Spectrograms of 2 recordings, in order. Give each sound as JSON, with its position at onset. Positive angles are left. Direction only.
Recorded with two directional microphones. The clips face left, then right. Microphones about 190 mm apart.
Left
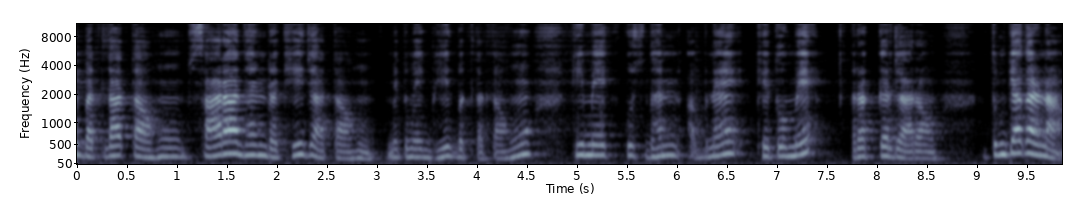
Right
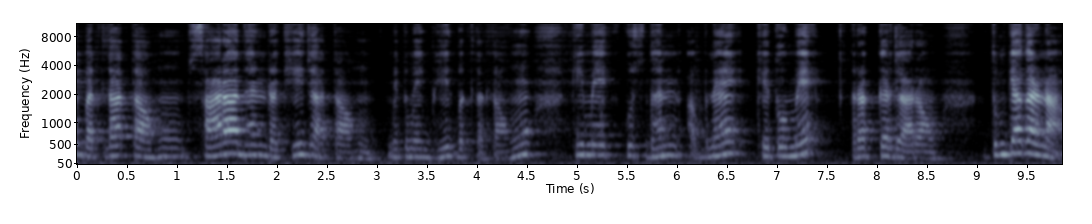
{"t": 0.1, "sound": "speech", "side_deg": 40}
